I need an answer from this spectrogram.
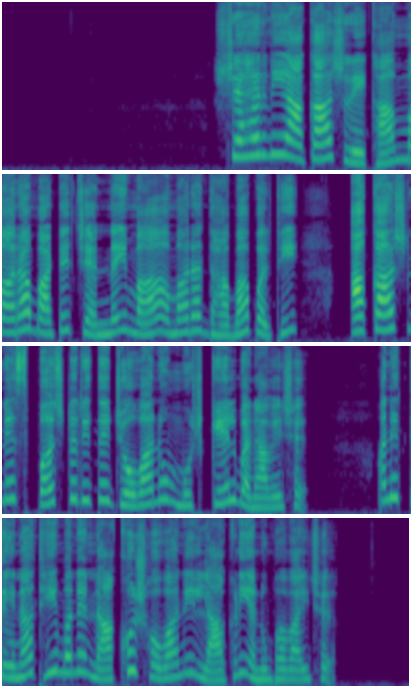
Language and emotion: Gujarati, sad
